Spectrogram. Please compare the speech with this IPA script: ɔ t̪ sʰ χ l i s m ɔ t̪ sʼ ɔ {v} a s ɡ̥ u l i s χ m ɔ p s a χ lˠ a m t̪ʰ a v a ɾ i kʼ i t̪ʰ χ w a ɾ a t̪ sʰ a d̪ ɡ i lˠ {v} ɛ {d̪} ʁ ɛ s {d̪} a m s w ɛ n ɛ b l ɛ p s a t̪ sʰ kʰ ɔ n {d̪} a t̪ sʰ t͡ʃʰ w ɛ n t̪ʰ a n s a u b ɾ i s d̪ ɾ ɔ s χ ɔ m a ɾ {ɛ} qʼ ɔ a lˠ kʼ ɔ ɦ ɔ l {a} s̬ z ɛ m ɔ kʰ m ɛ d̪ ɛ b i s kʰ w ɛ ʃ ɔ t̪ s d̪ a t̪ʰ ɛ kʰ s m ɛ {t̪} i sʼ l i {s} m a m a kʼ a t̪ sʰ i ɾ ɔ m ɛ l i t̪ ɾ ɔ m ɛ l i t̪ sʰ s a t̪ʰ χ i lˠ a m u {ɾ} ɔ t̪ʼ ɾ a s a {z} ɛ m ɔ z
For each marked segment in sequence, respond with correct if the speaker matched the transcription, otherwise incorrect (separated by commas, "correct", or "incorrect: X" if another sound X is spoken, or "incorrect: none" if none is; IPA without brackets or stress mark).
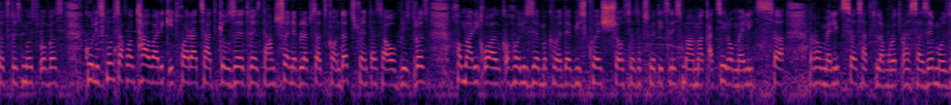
incorrect: b, incorrect: z, correct, correct, correct, incorrect: i, incorrect: i, incorrect: t̪ʼ, correct, correct, correct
